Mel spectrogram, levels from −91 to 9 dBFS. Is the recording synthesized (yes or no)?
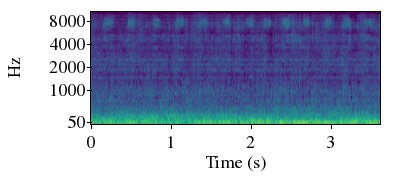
yes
